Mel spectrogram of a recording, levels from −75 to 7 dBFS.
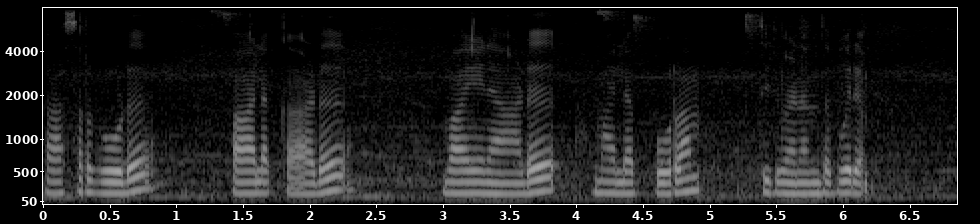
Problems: background sounds at intervals, low volume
